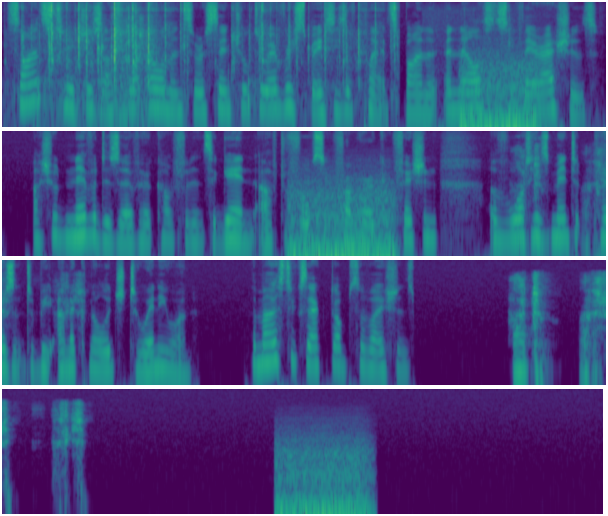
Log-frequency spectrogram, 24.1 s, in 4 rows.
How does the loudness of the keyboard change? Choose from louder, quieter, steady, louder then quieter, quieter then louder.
quieter.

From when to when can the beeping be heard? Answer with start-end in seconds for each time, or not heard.
4.5-5.4, 8.8-10.1, 20.8-21.9.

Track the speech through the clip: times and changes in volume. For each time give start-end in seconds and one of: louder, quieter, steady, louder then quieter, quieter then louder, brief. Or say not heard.
0.1-16.2 steady.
